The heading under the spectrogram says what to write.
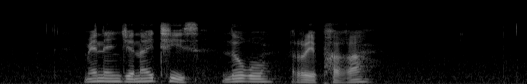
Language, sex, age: Northern Sotho, male, 25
